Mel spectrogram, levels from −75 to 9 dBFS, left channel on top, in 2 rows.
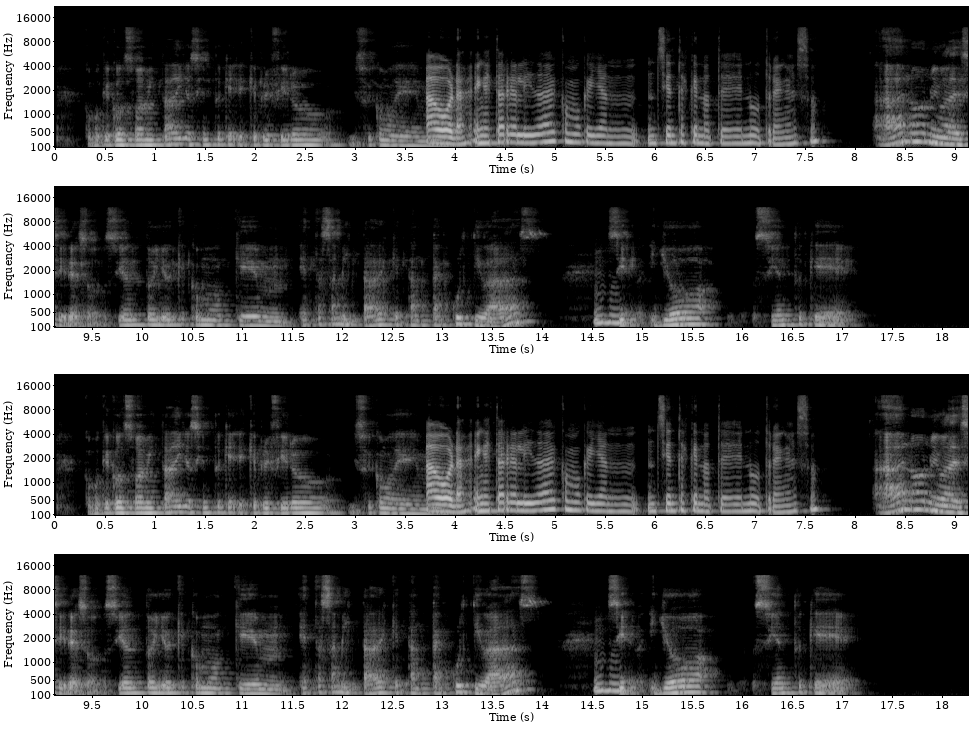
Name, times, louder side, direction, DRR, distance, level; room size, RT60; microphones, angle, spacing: voice 1, 0.0-3.9 8.2-14.0 14.3-15.7 16.1-17.1, right 1 dB, 40° right, 3.9 m, -23 dB
voice 2, 3.7-7.7 14.5-14.9, right 1 dB, 5° right, 0.5 m, -21 dB
28.0 x 9.5 x 2.2 m
head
